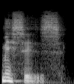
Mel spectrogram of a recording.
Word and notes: missus: British English

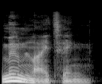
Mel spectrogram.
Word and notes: moonlighting: British English

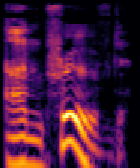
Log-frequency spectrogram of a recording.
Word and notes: unproved: British English

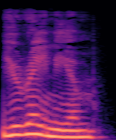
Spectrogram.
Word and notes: uranium: British English

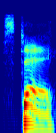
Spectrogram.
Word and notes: stay over: American English

